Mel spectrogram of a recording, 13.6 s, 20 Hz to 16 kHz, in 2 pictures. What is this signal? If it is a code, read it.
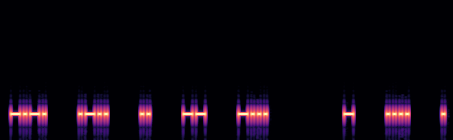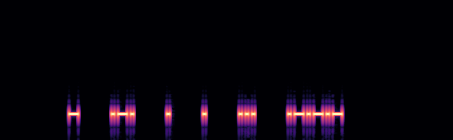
Morse code, heard as a keyed tone, about 25 wpm, spaced as for 13 wpm, 600 Hz. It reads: CLIMB THE TREES.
